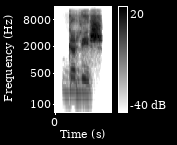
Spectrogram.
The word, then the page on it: girlish: Indian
